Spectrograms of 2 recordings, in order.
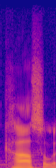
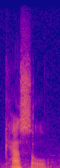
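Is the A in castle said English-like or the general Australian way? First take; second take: English-like; general Australian. First: The A is said in an English-like way. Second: The A is said the general Australian way. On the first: The speaker is from South Australia. "a bit of an English accent, particularly the A in castle" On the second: The speaker is from another part of Australia. "other people in other areas say castle"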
